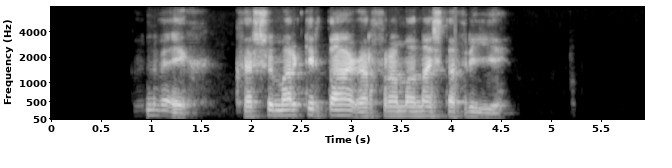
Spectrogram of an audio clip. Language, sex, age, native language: Icelandic, male, 50-59, Icelandic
